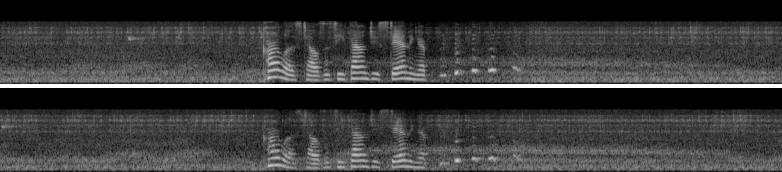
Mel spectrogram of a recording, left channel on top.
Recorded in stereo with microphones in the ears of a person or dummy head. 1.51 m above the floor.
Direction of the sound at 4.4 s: 90° left.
